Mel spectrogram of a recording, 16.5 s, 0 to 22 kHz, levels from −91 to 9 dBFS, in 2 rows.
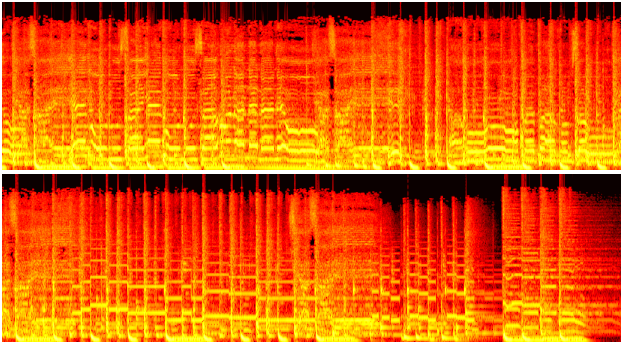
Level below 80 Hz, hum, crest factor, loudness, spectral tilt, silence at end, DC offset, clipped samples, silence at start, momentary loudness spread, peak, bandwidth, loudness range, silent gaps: -18 dBFS; none; 10 dB; -10 LUFS; -5 dB/octave; 0 s; under 0.1%; 0.4%; 0 s; 5 LU; 0 dBFS; 16.5 kHz; 3 LU; none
